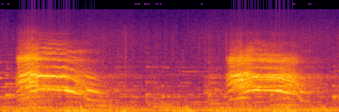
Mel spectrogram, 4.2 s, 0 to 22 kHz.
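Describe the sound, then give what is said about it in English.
Two loud, strained screams of pain about two seconds apart, each a harsh, harmonically rich cry that rises briefly and then falls in pitch: the Wilhelm scream, a film sound effect first used in 1951. No one speaks. “And we've actually used these, all three of these last ones, as sort of the official Wilhelm.”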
